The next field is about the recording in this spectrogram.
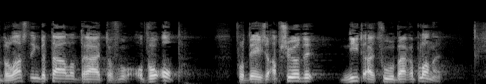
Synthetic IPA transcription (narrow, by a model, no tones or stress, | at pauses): bəlɑstɪŋbətaːləndraːjtəɹvʊːɹɔp | v̥ʊːɹdejzəʔɑ̰psɵɹdə | nitœɥtfuːɹbaːrəplɑnə̰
